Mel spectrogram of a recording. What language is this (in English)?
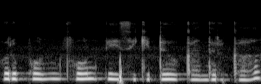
Tamil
